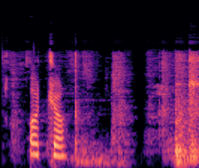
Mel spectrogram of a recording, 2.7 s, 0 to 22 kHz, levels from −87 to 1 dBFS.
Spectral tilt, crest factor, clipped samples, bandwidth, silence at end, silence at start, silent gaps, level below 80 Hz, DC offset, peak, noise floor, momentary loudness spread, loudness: -3.5 dB/octave; 18 dB; under 0.1%; 9.6 kHz; 0 s; 0.05 s; none; -46 dBFS; under 0.1%; -2 dBFS; -41 dBFS; 20 LU; -18 LUFS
